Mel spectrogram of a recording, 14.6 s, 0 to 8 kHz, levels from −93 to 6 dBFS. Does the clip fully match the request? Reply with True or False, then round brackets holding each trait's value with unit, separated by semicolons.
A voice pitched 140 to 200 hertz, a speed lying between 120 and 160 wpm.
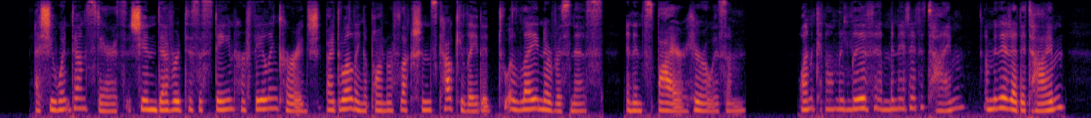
False (220 Hz; 155 wpm)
